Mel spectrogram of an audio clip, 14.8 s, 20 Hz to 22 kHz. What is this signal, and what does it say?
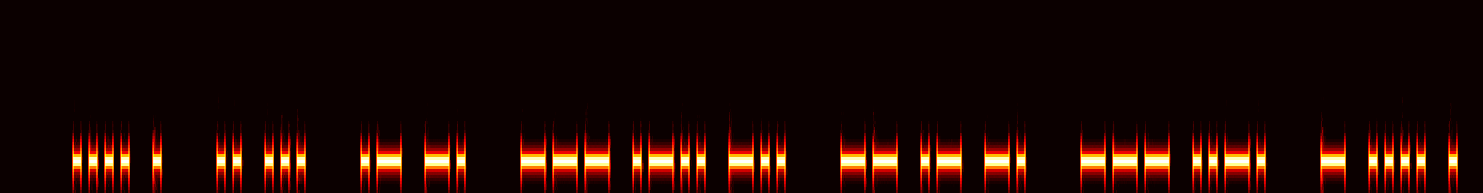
Morse code, heard as a keyed tone, about 16 wpm, 700 Hz. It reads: HE IS AN OLD MAN OF THE
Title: Sentences from Top 1000 Words - Review Part 2 - 15wpm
